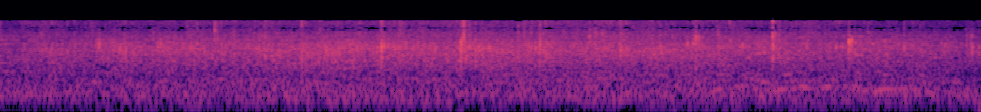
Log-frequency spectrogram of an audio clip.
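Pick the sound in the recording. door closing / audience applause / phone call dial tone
audience applause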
